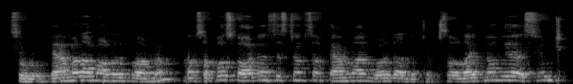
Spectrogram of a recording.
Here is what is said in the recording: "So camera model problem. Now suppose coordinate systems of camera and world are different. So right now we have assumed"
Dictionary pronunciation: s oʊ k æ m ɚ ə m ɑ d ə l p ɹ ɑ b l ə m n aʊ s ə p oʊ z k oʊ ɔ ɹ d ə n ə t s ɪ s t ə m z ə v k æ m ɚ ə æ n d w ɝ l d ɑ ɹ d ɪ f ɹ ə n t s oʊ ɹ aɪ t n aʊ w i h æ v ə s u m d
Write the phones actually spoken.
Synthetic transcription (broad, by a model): s oʊ k æ m ɚ ə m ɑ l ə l p ɹ ɑ b l ə m n aʊ s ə p oʊ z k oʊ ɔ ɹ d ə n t s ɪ s t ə m s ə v k æ m ɚ ə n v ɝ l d ɑ ɹ d ɪ f ɹ ə n t s oʊ l aɪ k n aʊ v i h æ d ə s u m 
